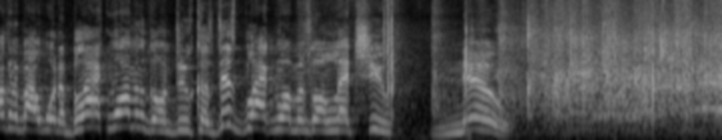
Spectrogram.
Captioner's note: audience applauds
